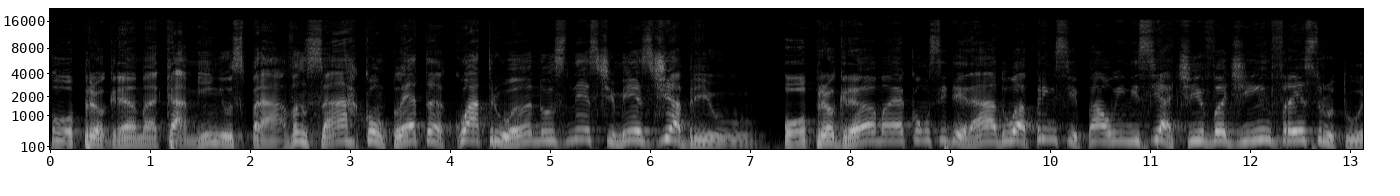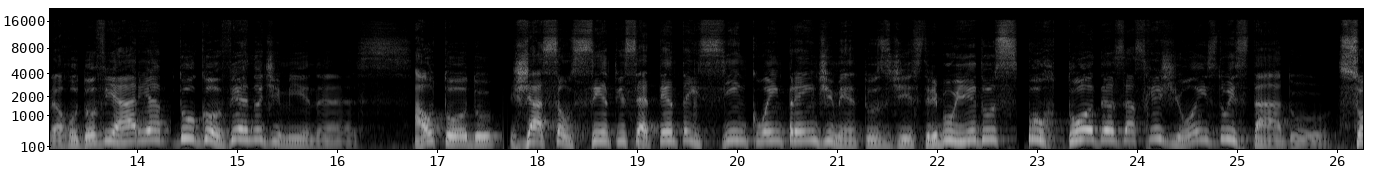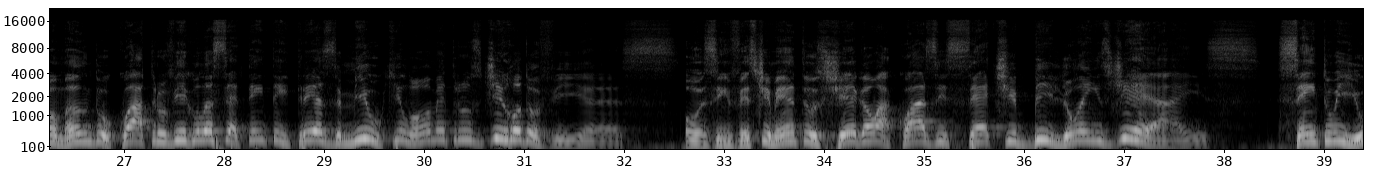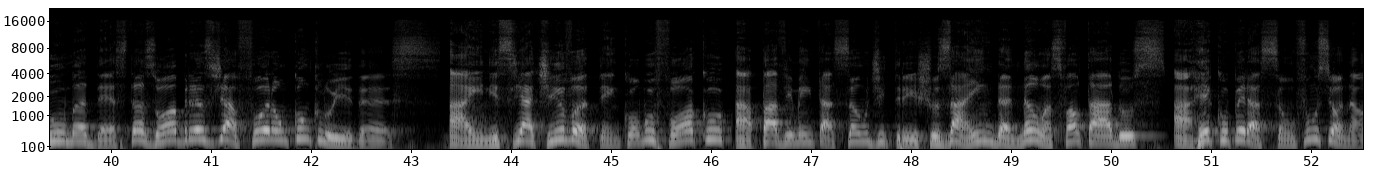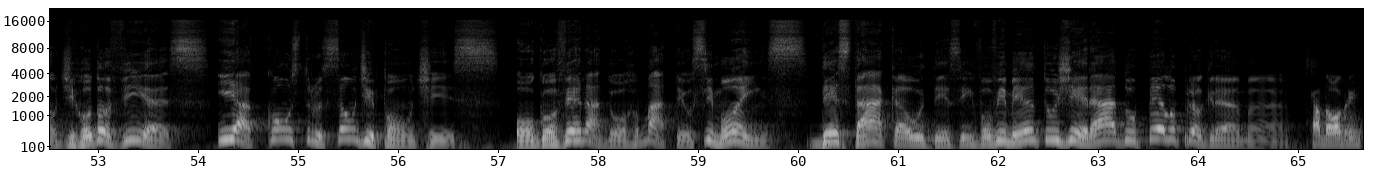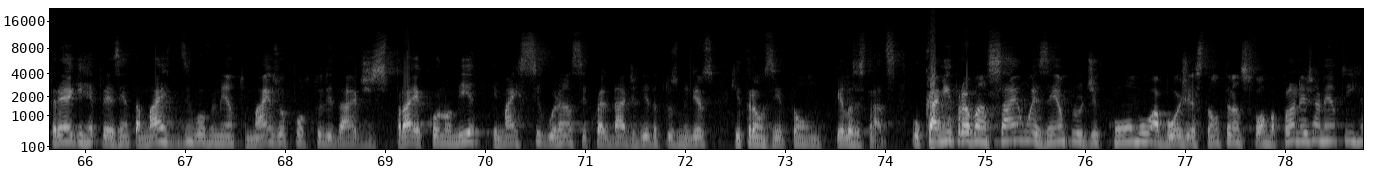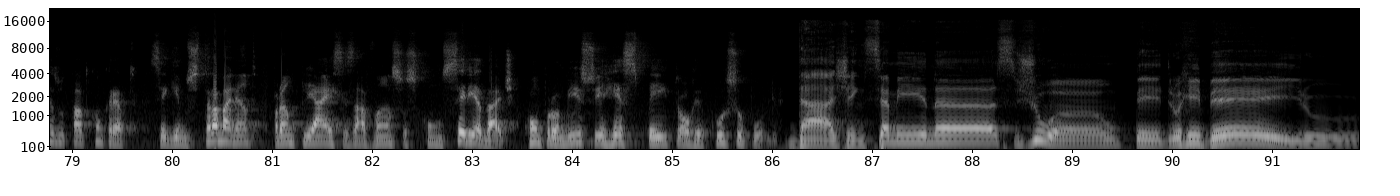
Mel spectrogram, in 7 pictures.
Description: [RÁDIO] Programa Caminhos pra Avançar completa quatro anos com R$ 6,73 bilhões investidos
Mais de 3 mil quilômetros, entre obras de construção e restauração de pavimento, já foram entregues à população. Ouça matéria de rádio.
